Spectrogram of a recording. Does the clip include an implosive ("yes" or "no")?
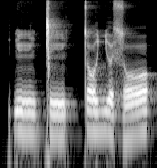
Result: yes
